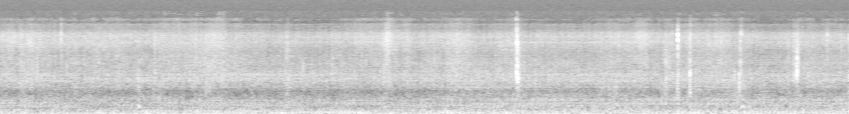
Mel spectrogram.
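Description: Wind buffeting the microphone in a steady low rumble, with a few faint clicks in the second half.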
